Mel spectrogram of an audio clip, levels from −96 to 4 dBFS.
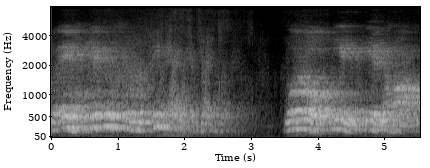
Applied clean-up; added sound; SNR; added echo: neural separator model SepFormer DNS4.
